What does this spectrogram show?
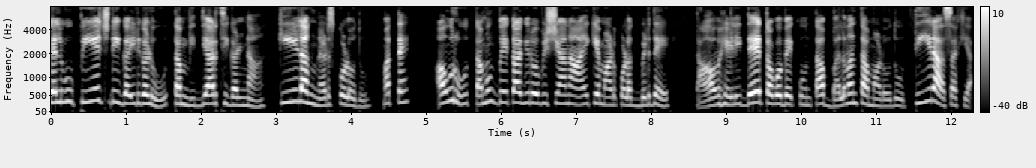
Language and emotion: Kannada, disgusted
